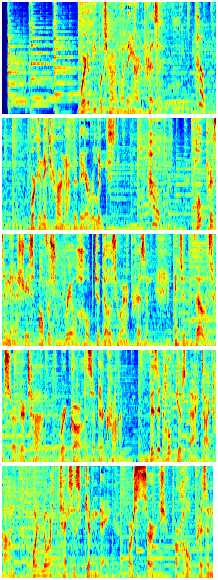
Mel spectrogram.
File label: Fem Answers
